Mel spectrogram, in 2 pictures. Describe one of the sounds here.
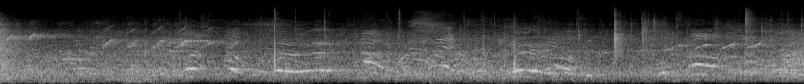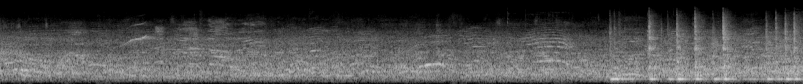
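A large outdoor crowd chatters and shouts with excitement.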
